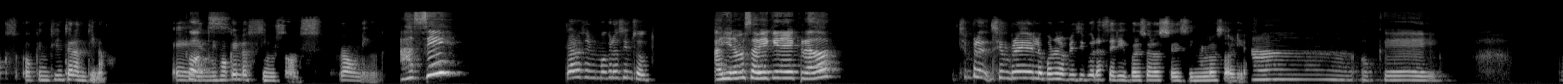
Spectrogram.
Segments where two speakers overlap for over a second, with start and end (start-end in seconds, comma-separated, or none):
none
